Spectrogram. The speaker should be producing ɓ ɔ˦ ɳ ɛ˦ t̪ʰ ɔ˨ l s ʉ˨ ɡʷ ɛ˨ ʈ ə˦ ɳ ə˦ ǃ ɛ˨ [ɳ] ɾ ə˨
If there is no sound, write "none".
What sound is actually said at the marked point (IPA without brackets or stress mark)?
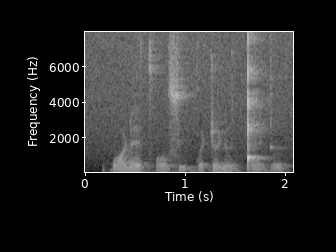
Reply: ɖ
